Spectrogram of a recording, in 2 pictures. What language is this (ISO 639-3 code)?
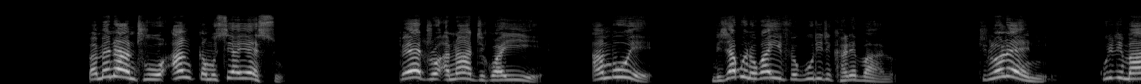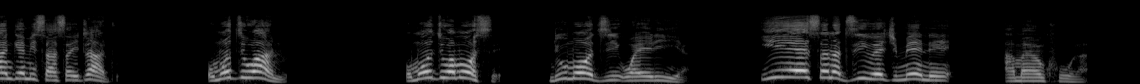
nya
